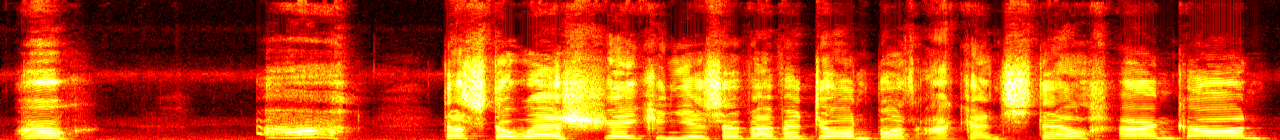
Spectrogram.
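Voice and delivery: high, strained cry of effort; gritted hanging-on voice, defiant; squeaky, strained little character voice; straining to hang on. Acted. Dolores clinging while being shaken.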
